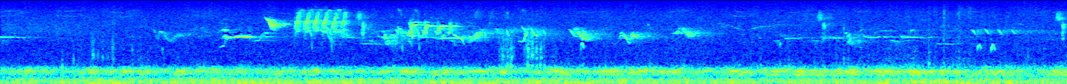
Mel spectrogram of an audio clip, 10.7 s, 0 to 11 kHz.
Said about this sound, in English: And one of the wild birds is coming in now. I just saw it land in the pine tree. 5-3 is calling to it.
